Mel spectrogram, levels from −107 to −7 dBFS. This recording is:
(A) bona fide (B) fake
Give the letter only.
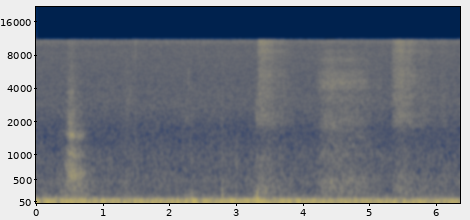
A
